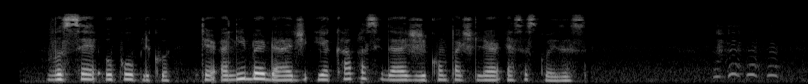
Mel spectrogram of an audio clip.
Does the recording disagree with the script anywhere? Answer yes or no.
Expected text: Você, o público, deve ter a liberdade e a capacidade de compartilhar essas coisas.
yes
